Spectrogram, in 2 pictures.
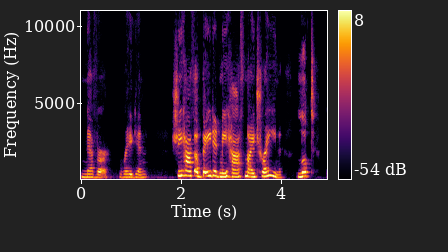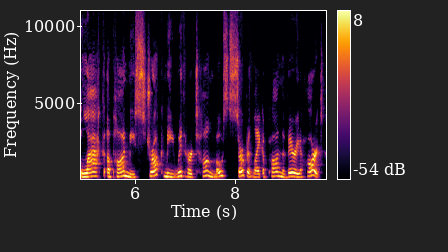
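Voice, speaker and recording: A woman's voice: a little high, slightly rough. A woman playing a proud aging king, raging at ungrateful daughters in a declamatory Shakespearean style. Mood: cursing fury. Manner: declamatory, deliberate, anguished. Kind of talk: Shakespearean reader's theatre acting.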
